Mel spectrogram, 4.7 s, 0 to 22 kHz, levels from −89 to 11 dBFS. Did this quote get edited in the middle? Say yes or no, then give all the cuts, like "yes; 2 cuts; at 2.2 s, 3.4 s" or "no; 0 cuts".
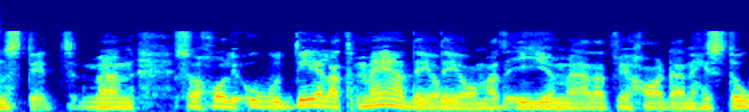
yes; 3 cuts; at 1.1 s, 1.5 s, 2.7 s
